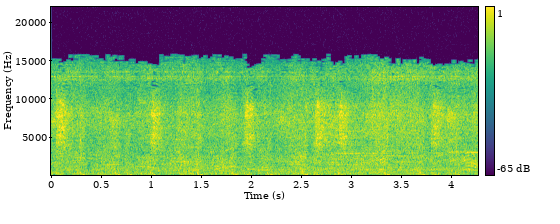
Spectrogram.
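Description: A Polyp octopus fairground ride running at speed, its mechanical rumble mixed with loud fairground music.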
